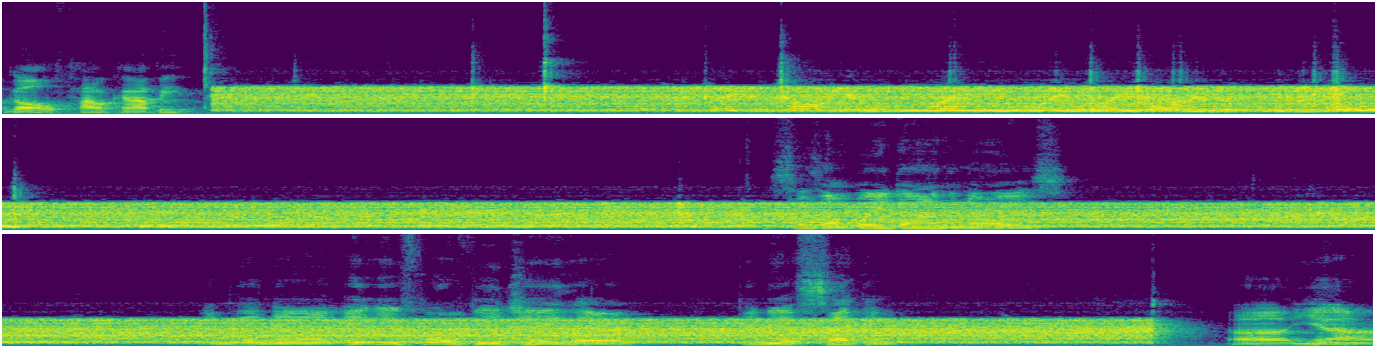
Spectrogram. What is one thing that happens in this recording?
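Radio static hisses from a loudspeaker.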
